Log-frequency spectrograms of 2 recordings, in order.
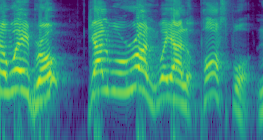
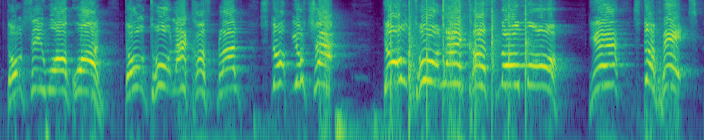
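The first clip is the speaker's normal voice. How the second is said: loud, slow ranting scold; mock rant; 5 semitones higher, 4 dB louder than usual. Scolding Africans for copying his slang, loud mock rant. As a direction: tell them off loudly.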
